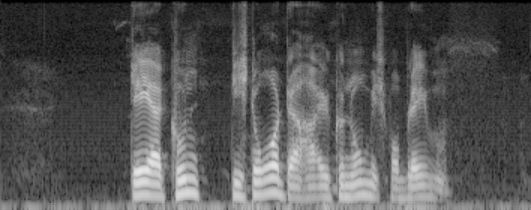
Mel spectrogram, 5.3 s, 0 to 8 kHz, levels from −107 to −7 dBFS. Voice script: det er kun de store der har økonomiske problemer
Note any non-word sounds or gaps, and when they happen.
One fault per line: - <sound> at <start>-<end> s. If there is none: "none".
none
